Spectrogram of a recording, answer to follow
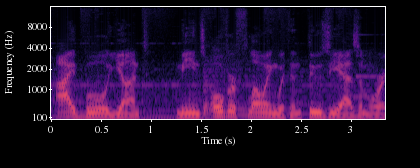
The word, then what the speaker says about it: ebullient: a fancy term it's a score booster ebullient pronounced IB yunt means overflowing with enthusiasm or excitement picture a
